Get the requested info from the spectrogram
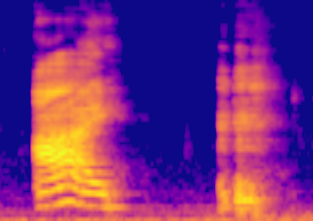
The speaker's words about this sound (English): let me clear my throat for this one.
